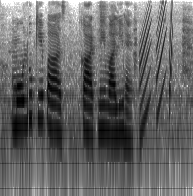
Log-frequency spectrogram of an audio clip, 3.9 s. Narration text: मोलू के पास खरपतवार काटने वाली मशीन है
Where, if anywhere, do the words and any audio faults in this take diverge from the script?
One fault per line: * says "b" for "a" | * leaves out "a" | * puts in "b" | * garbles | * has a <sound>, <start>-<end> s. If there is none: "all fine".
* has a dropout, 0.5-0.6 s
* leaves out "खरपतवार"
* leaves out "मशीन"
* has a chirp, 2.8-3.5 s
